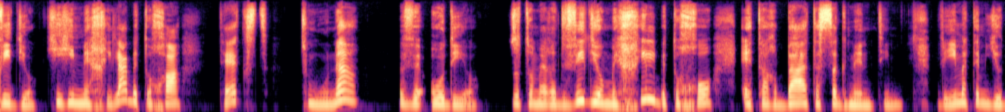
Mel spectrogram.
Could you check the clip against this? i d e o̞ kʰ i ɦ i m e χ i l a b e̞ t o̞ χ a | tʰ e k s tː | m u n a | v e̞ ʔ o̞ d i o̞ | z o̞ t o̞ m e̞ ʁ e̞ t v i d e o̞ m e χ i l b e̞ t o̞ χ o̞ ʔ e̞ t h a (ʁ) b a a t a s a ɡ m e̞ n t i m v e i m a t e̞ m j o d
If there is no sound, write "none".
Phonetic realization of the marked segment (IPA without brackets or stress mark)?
ʁ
